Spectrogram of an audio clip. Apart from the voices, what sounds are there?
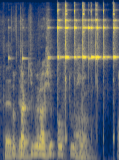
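bell ringing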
